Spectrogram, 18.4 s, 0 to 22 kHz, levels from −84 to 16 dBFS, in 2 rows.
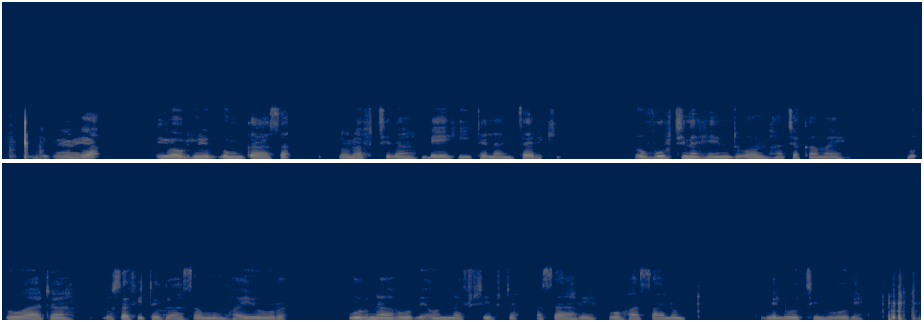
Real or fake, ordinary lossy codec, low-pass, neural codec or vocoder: real; Opus, 24 kbps; 7.2 kHz; none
